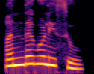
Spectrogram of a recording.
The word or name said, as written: ಅಂದಗೊಳಿಸು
